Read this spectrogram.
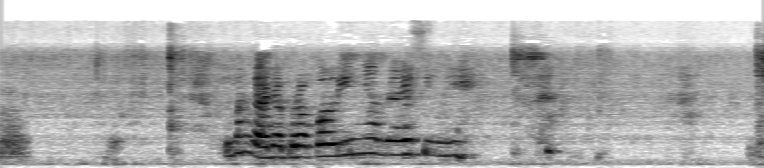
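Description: A spatula scrapes and clatters against a wok.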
